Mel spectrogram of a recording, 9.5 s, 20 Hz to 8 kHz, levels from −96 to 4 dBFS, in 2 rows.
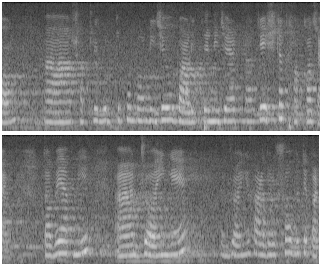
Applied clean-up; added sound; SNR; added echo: none; Stream; 16 dB; reverberation time 2.4 s.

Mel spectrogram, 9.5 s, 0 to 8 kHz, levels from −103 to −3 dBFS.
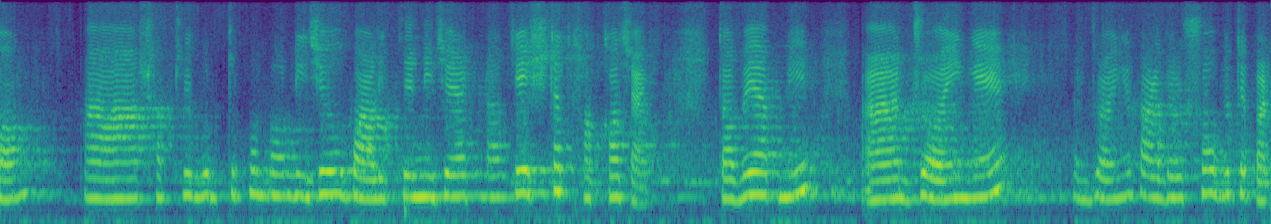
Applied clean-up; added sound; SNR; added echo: neural separator model SepFormer DNS4.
